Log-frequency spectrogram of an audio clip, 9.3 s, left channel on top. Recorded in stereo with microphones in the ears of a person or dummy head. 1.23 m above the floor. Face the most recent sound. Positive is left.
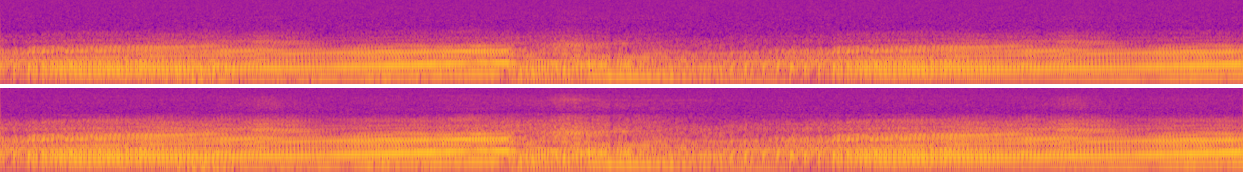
turn(degrees=-55)  # may be behind; listen again after turning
